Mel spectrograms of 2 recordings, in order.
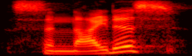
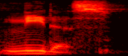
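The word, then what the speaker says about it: Cnidus: with difficulty we arrived off it looks like citis but it's actually pronounced nus all right so we arrived off of nus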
